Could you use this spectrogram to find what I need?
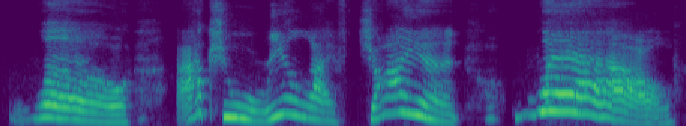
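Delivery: put-on high, slow, wide-eyed child voice; excited kid. Kid marvelling at the giant, high and amazed. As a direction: gasp it out like an awestruck little kid.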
